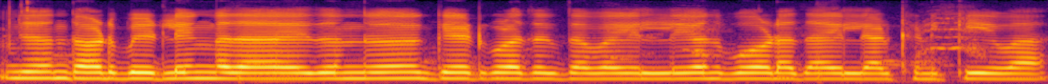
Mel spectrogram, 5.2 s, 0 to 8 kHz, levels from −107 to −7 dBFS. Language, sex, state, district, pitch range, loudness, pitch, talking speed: Kannada, female, Karnataka, Gulbarga, 200-210 Hz, -17 LUFS, 205 Hz, 185 wpm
